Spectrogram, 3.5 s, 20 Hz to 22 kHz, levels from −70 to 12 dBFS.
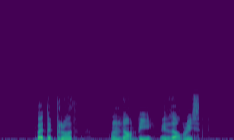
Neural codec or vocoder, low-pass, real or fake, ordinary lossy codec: autoencoder, 22.05 kHz, a latent of 192 numbers a frame, VITS, trained on many speakers; 7.2 kHz; fake; none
